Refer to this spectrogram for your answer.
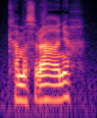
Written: Camas Raineach

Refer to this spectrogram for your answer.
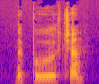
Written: nabuailtean

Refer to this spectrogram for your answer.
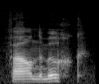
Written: Fal nam Muc

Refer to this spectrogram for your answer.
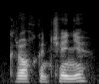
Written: cnocanteine

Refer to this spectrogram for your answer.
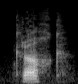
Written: cnoc

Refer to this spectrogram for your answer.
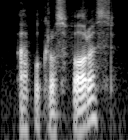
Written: Applecross Forest

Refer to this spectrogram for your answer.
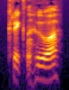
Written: Creag na h-Uamha

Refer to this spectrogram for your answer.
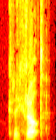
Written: Creag Ghrod

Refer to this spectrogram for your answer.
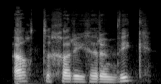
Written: Allt a Choire Ghuirm Bhig

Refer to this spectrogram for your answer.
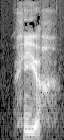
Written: A Chioch

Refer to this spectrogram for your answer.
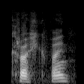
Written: Croic Bheinn

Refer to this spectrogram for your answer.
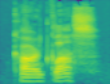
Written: Carn Glas

